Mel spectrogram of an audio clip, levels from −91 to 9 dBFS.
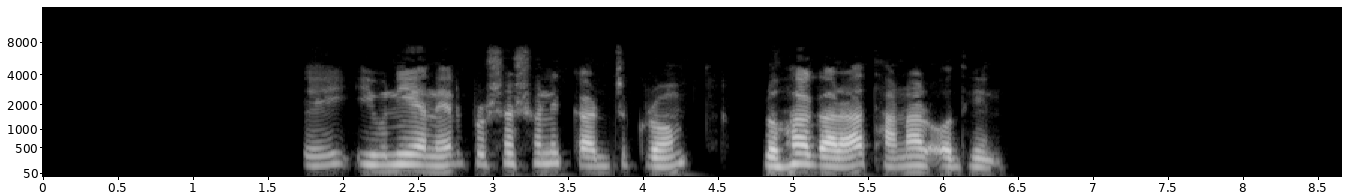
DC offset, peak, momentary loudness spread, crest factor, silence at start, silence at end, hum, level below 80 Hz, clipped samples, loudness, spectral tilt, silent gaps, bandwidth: under 0.1%; -2 dBFS; 16 LU; 20 dB; 1.75 s; 2.35 s; none; -52 dBFS; under 0.1%; -19 LUFS; -8.5 dB/octave; 4.57-4.78 s; 7 kHz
